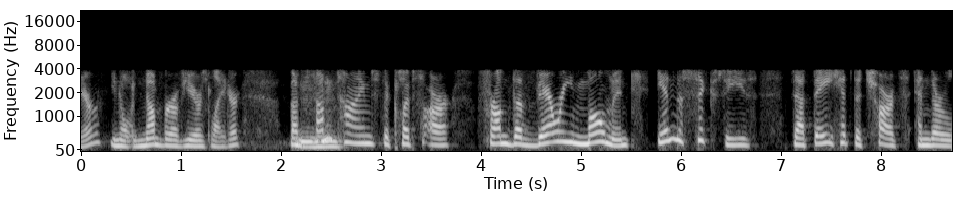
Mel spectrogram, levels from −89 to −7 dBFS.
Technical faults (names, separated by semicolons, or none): AMR narrowband mobile codec; lost AMR speech frames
